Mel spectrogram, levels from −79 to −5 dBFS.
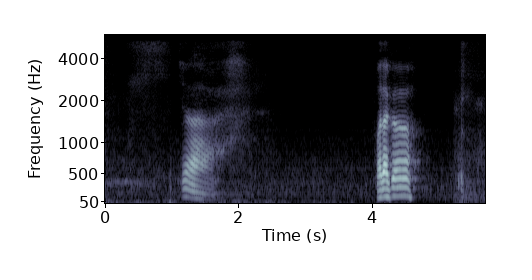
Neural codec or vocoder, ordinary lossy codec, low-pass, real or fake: codec, 24 kHz, 1.2 kbps, DualCodec; AAC, 32 kbps; 5.4 kHz; fake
